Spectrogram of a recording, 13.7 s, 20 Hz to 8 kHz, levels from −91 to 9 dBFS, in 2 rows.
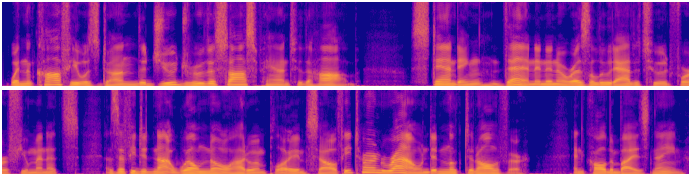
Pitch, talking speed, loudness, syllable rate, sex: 130 Hz, 205 wpm, -19 LUFS, 5.4 syllables/s, male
